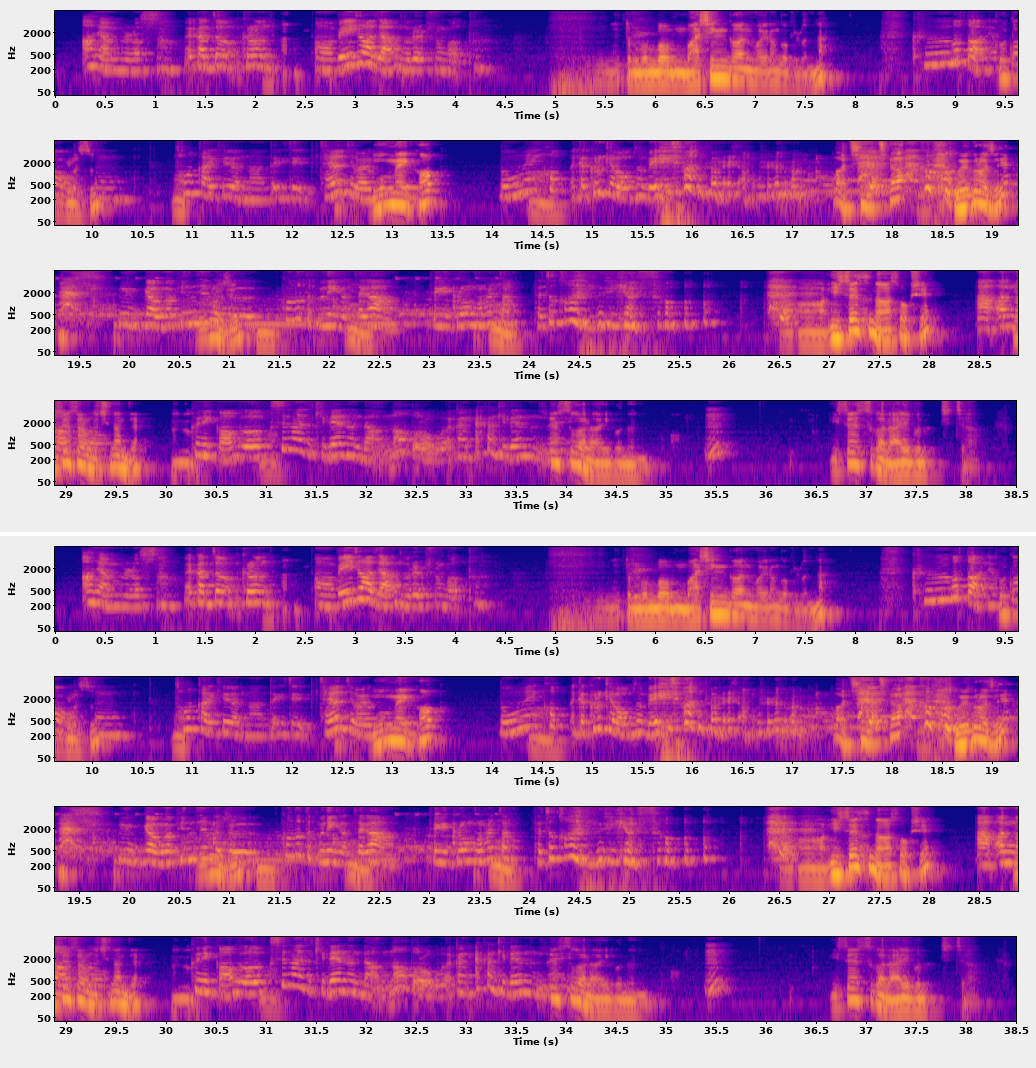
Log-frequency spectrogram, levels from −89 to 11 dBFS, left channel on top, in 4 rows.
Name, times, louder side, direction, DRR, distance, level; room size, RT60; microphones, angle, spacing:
voice 1, 0.3-2.2 2.6-4.3 5.0-5.3 5.7-5.9 8.3-10.3 10.8-13.3 14.1-17.1 17.6-18.6 19.3-21.3 21.5-22.7 23.0-23.8 24.2-25.8 26.3-26.9 27.3-27.4 28.5-29.5 30.2-34.1 35.4-35.5, right 1 dB, 70° right, 2 dB, 5.1 m, -27 dB
voice 2, 5.4-7.7 9.4-10.1 10.8-10.9 12.8-13.4 14.4-14.6 17.4-18.1 18.4-19.2 20.7-21.5 22.2-22.4 23.6-23.9 26.5-28.1 28.8-29.7 30.1-30.3 30.9-31.1 33.8-34.8 36.6-38.1, left 1 dB, 25° left, 9 dB, 0.9 m, -22 dB
sound 1, 16.8-23.9, left 1 dB, 15° right, 1.0 m, -37 dB
17.0 x 7.6 x 6.1 m, 0.34 s
head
